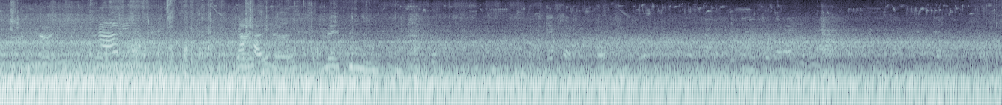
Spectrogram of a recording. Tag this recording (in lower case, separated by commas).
animal, wild animals, rail transport, bird, train, vehicle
